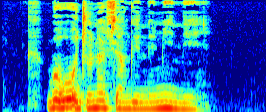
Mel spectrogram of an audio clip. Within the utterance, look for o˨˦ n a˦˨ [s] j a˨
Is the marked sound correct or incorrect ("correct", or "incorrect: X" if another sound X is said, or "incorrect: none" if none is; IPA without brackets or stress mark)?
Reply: incorrect: f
